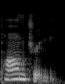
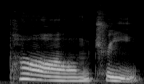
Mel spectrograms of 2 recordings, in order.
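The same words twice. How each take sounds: First: No L sound is pronounced. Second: A dark L sound is pronounced.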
